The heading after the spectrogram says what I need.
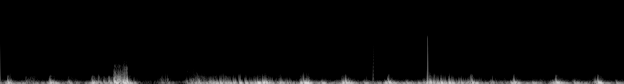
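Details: Stethoscope auscultation of the heart after a workout plus squats: fast, forceful heartbeat, roughly 140 a minute, with some rubbing noise, a quickened heart after exercise.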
